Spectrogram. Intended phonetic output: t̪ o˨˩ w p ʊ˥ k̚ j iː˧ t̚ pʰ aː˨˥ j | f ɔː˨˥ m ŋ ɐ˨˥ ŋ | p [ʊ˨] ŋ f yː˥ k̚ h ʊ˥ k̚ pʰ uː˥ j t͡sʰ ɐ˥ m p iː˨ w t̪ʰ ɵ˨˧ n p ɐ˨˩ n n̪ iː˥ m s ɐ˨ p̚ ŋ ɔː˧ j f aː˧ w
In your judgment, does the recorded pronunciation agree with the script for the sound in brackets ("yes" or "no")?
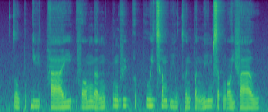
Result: no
